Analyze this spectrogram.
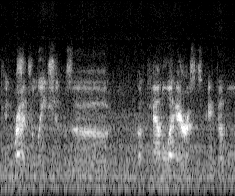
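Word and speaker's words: Kamala: I ever expected Bend it's camela because I never I never knew but then when I when I was watching part of the uh the DNC they all said so that's how it's pronounced did you watch the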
